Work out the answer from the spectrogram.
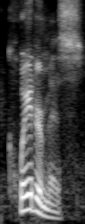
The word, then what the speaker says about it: Quatermass: because we're talking about quater Mass sorry quater Miss I gotta pronounce it the the way that that Mr Brian Dunley pronounces it or at least the people around him quater Miss to from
